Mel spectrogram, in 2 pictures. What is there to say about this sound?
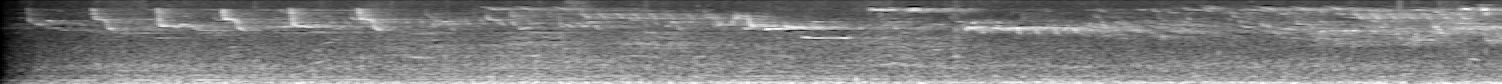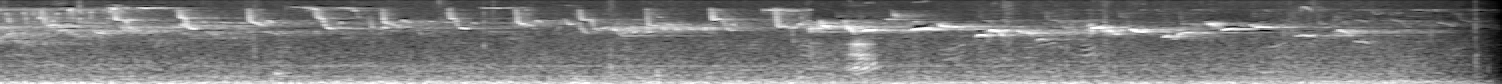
los sonidos de pajaros en la uem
